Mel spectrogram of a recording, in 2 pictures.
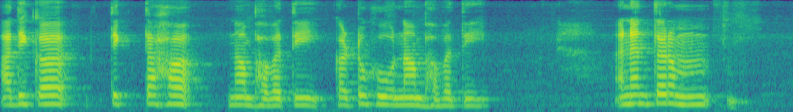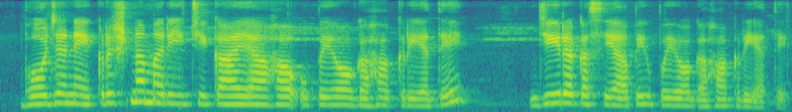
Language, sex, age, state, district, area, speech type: Sanskrit, female, 45-60, Tamil Nadu, Chennai, urban, spontaneous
